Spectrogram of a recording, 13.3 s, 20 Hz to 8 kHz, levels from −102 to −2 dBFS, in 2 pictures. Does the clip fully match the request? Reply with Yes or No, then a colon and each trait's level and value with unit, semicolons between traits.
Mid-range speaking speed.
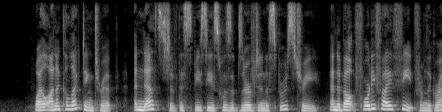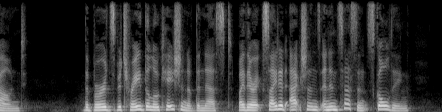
Yes: average, 175 wpm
